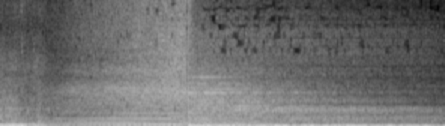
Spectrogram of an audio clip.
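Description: Logo intro sting: a rising whoosh that builds for over a second, then a sudden deep boom about two seconds in that rumbles on.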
